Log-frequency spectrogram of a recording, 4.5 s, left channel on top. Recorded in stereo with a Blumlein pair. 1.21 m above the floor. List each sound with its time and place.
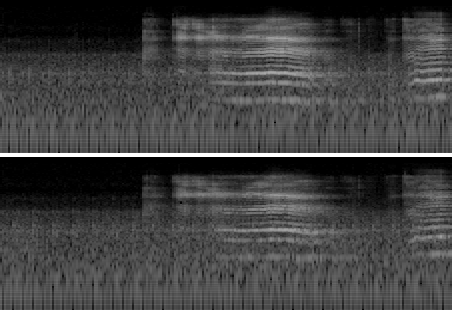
1.4 s a baby crying: 20° left, 1.4 m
